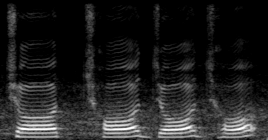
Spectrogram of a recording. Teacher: तालु से है च वर्ग की ध्वनियाँ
